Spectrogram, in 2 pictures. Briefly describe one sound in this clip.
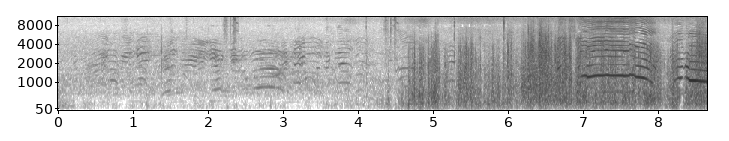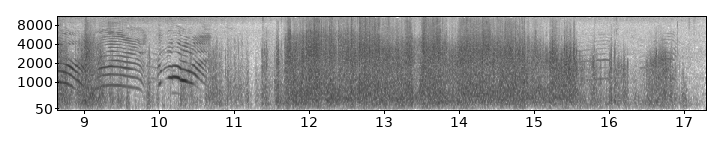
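Girls on a field shout and call out to each other in the distance.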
